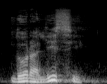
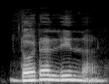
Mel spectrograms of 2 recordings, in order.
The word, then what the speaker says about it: Doralina: É Doralice? Doralina. Doralina.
